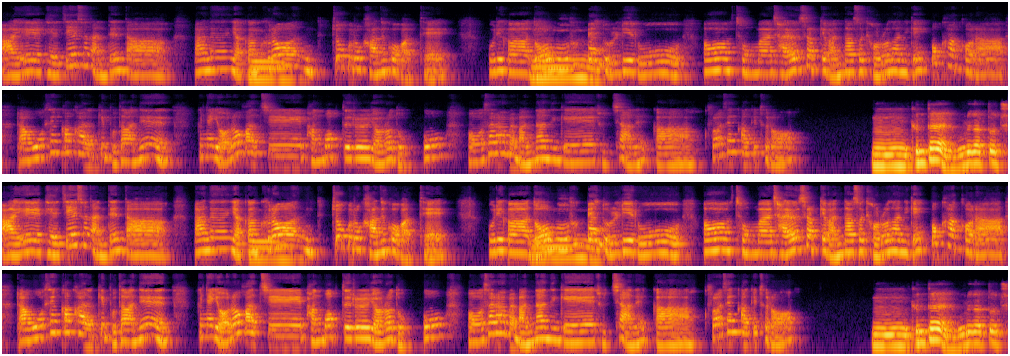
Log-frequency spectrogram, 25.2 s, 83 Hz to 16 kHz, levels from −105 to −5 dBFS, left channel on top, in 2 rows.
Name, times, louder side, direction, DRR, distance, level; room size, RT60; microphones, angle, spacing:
voice 1, 0.0-22.5, right 5 dB, 75° right, 0.6 m, -26 dB
voice 2, 3.1-3.6 6.6-7.5 23.5-25.1, left 2 dB, 30° left, 0.6 m, -21 dB
17.5 x 7.1 x 2.2 m
head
